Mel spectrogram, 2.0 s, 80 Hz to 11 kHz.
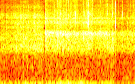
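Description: Wind and road rumble from a Honda CB650F motorcycle riding at highway speed in heavy rain, with raindrops ticking on the camera and a steady high hiss coming in under a second in.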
